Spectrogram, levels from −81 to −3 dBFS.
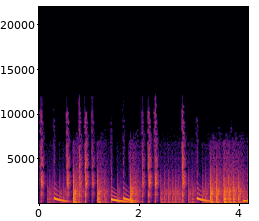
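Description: Throughout the music, nothing is present above 12.2 kHz, and the artefacts of two different codecs are heard together. This is likely transcoding between lossy codecs, consistent with a low-rate MP3 re-encoded to Opus, the second stage compounding the first's damage.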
